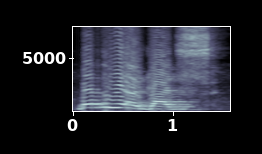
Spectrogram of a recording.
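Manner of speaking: slow, high, ringing preacher's cry; preaching proclamation. Acted. Pastor proclaiming the psalm to his church, high and slow. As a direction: lift the verse up high and slow over the congregation.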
